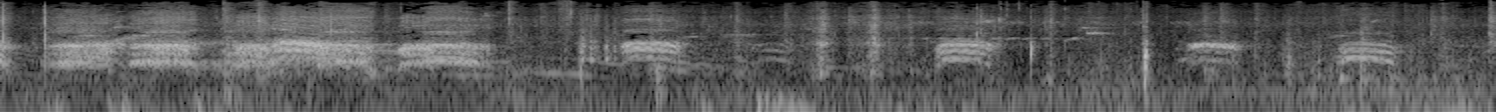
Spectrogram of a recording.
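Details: Crows from a large gathering, described as fighting for food, give harsh cawing calls: a rapid run of loud overlapping caws, then single hoarse caws spaced about a second apart, with rustling and knocking noises.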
